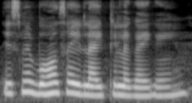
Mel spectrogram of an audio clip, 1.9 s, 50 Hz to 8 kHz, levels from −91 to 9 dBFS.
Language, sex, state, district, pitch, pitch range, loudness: Hindi, female, West Bengal, Alipurduar, 235 Hz, 205-255 Hz, -14 LUFS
